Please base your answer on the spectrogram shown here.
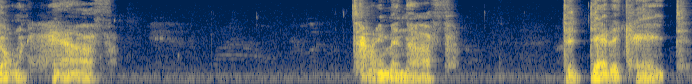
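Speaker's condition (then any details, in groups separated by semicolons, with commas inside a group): Throat cancer; tracheostomy tube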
